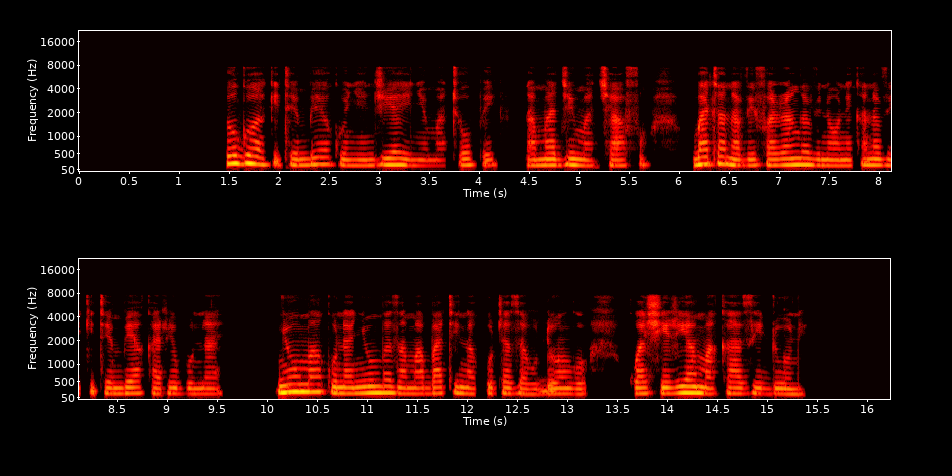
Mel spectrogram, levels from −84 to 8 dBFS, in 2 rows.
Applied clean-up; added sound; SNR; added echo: none; none; none; none.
